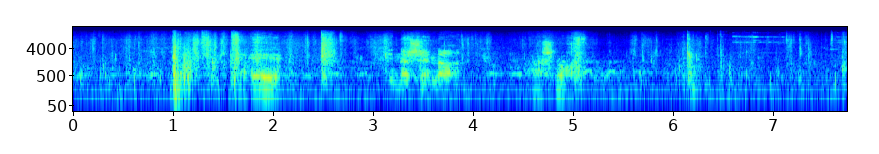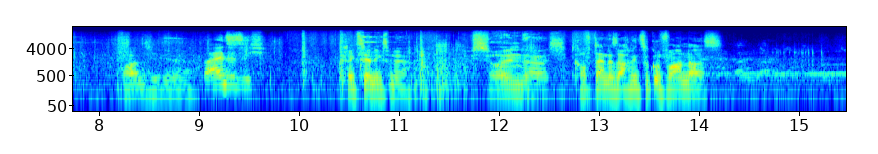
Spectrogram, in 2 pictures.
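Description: A second man answers angrily, close by.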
